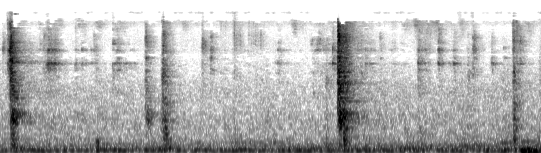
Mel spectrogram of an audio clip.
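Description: A few short, sharp clicks, about a second or so apart, the first and third louder than the others, over a faint steady low rumble.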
